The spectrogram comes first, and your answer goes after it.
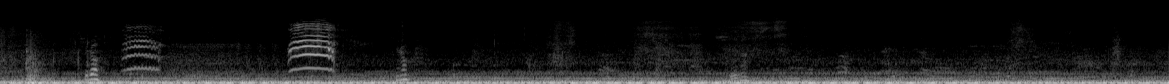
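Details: Shiro, a stray white cat from the tetrapods, calls out lively after being gone all day. Two strong, ringing meows come close together early, with fainter short mews nearby. Quiet stretches follow over a constant low background drone.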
